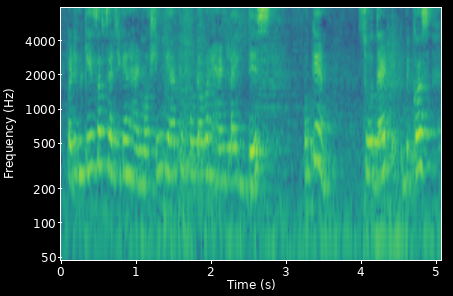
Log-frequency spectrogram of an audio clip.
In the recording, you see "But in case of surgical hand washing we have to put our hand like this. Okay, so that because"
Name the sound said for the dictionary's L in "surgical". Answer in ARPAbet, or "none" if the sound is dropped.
N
